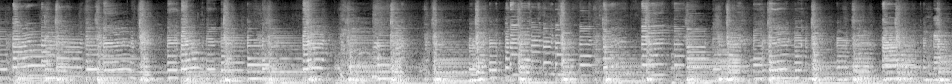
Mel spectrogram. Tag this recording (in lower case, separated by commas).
guitar, bowed string instrument, musical instrument, music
